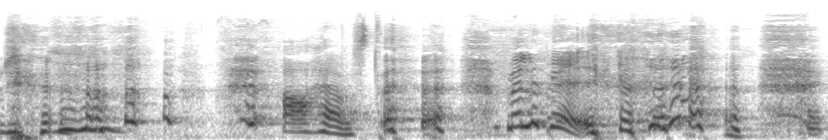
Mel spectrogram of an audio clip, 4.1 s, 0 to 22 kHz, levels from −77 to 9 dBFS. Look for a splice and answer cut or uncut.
cut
